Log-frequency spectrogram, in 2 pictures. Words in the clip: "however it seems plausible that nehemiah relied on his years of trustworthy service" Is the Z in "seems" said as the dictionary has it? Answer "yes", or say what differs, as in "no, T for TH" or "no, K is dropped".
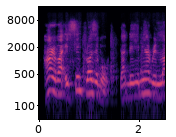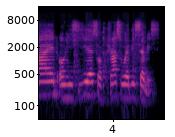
no, Z is dropped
